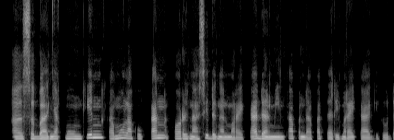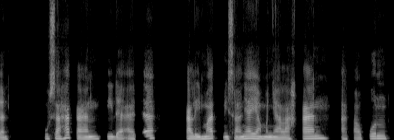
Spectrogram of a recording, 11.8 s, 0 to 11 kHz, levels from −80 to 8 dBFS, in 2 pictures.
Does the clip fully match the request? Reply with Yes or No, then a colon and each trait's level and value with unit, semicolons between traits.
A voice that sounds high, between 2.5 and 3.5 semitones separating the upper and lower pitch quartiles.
No: medium, 150 Hz; average, 2.9 semitones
